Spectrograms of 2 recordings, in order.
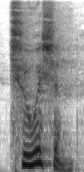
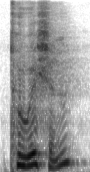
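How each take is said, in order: First: It is said with an Australian accent. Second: It is said with an American accent. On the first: "in Australian English" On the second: "in American English"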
